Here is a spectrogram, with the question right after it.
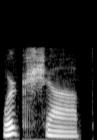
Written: workshop

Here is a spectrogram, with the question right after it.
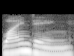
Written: winding

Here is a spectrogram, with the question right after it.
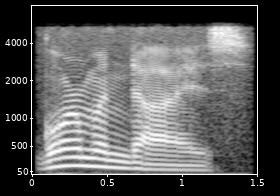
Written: gormandize

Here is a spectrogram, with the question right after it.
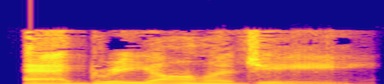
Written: agriology

